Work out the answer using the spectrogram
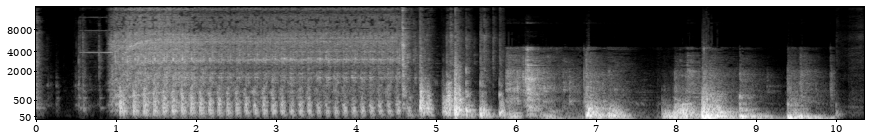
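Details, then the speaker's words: Vintage 1950s-60s Briggs & Stratton, sat 10+ years, drill-cranked after choke found on: steady cranking without catching, then scattered clunks and thumps; spark seen arcing to a bolt instead of firing the plug; old gas also suspected. "It's also arcing through the bolt here."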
